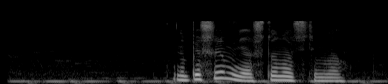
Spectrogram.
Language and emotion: Russian, neutral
